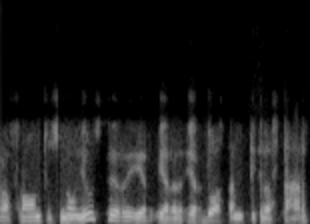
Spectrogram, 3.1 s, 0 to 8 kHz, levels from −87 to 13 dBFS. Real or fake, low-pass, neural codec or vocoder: real; 7.2 kHz; none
